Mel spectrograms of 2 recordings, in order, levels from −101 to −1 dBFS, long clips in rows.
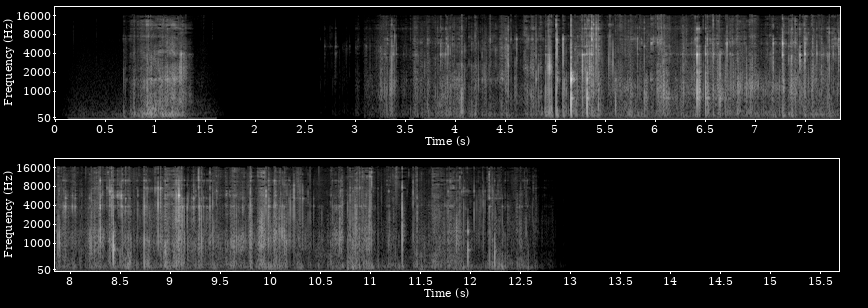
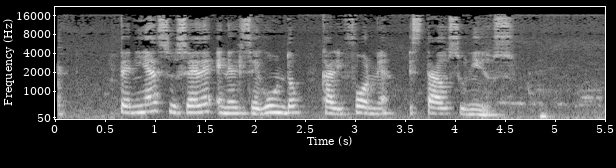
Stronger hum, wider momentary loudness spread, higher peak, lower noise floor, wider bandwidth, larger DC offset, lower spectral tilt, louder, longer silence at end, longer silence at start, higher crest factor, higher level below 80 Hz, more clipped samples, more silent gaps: neither; first, 18 LU vs 11 LU; about the same, 0 dBFS vs 0 dBFS; first, -77 dBFS vs -36 dBFS; about the same, 17 kHz vs 17 kHz; neither; second, 0.5 dB/octave vs -4 dB/octave; second, -34 LUFS vs -14 LUFS; first, 3.1 s vs 0 s; first, 0.75 s vs 0 s; first, 38 dB vs 14 dB; second, -82 dBFS vs -42 dBFS; neither; first, 1.70-2.64 s vs none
